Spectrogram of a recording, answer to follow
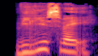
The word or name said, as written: VILJESVAGE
